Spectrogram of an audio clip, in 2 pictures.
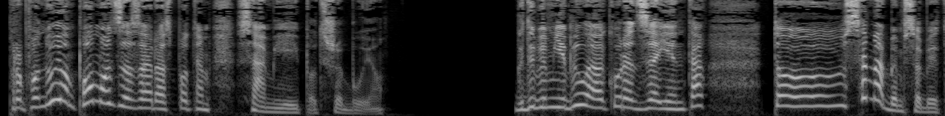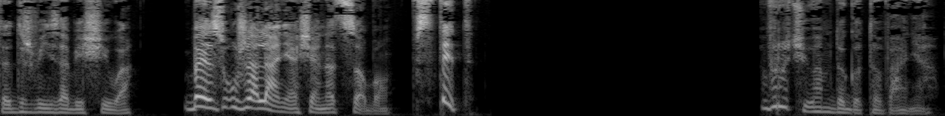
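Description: A woman's voice: medium pitch, wildly swooping pitch, normal speed, pauses often, slightly rough, no echo. A woman narrating a first-person audiobook with a sardonic, bossy and dryly comic manner, close to the mic.

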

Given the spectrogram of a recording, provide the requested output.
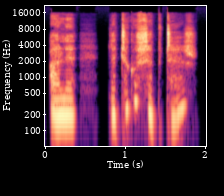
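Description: A woman's voice: medium pitch, lively intonation, fairly quick, darkish tone, breathy edge, dry recording, clean studio sound, voice pushed up. A woman voicing a kind mother in a storybook reading, speaking in a whisper.

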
